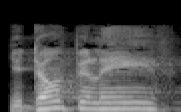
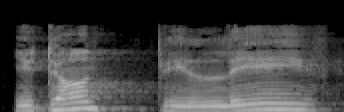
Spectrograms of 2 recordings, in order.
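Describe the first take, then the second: First: Higher-pitched disbelieving question; incredulous. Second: Drawn right out, word by word; slow incredulity. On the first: Preacher challenging born-again Christians, incredulous. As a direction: ask it as if you can't credit it. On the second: Preacher repeating it to born-again Christians, slowly incredulous. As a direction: stretch each word in disbelief. Repeated much slower for disbelief. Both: Real, not acted.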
